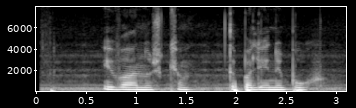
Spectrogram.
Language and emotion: Russian, neutral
